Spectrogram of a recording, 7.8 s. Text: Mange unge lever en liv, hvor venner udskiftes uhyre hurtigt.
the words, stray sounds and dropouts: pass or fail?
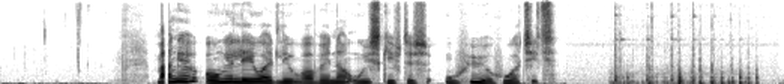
fail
